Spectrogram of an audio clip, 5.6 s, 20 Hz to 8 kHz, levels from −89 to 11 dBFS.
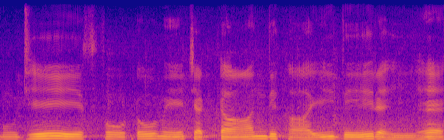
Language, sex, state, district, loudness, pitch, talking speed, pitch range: Hindi, male, Madhya Pradesh, Katni, -16 LUFS, 115 Hz, 95 wpm, 110-125 Hz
